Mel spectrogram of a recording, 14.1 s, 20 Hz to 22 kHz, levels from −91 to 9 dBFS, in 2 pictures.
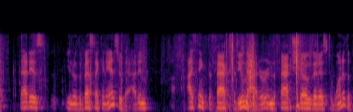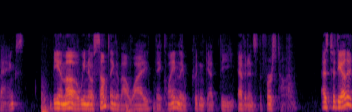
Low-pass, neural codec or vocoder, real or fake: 7.2 kHz; none; real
